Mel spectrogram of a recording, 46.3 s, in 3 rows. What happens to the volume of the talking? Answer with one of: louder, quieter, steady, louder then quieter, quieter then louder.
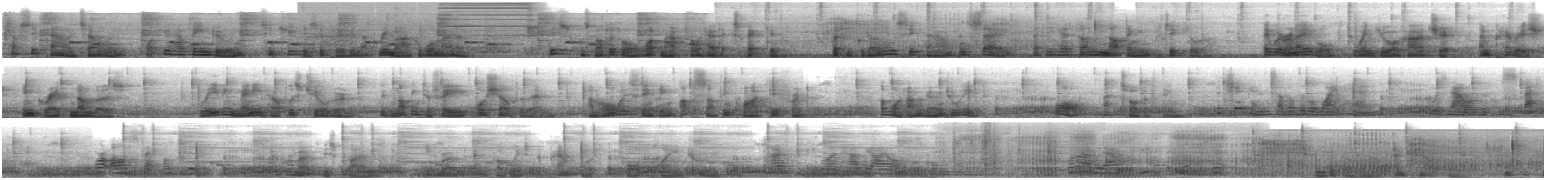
quieter.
